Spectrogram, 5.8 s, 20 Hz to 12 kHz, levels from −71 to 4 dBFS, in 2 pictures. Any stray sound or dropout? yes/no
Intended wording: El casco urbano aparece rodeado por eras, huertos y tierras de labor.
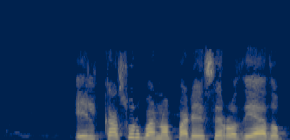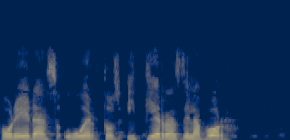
no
